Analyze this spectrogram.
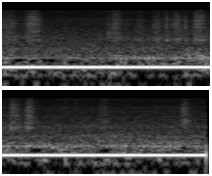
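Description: A steady low hum throughout, with a few faint, short scratchy strokes of a brush on watercolour paper.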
